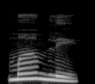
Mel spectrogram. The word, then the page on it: ಮಮ್ಮಲ: mammala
